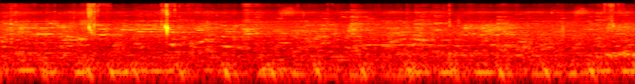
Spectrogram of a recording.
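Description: Background music with a steady bass beat. A fork clicks sharply against a plate twice, about one and two seconds in.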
